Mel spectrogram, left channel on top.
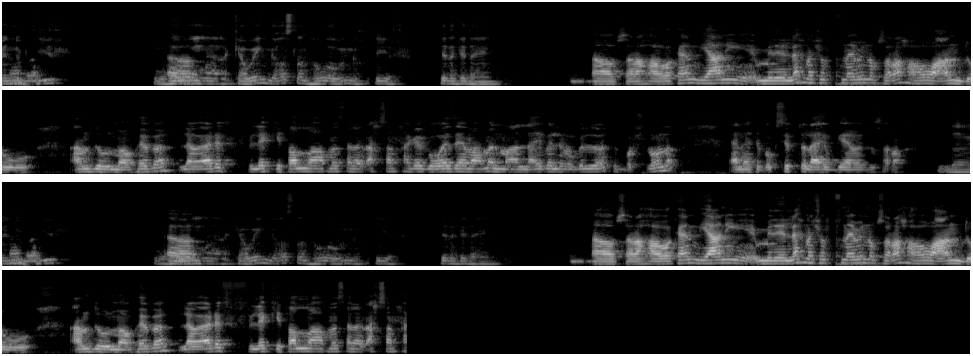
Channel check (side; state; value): right; drops out; at 13.8 s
